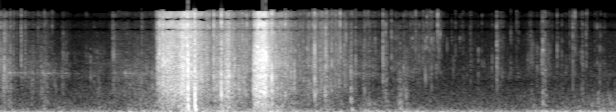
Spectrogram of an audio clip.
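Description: Footsteps crunching through dry leaf litter, two steps about a second and a half in, then faint rustles and ticks.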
